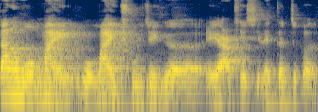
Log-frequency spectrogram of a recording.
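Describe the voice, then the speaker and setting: With audible room echo, a man speaks at a fairly slow pace. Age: 50s. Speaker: stock investing podcaster. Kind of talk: solo podcast monologue.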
